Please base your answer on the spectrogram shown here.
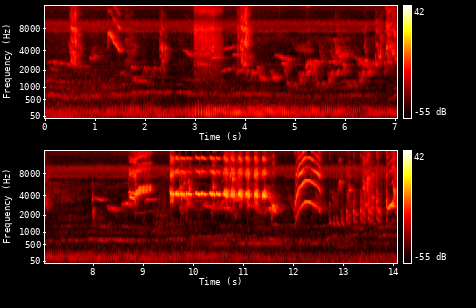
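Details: Oriental magpie-robin (kacer) pouring out loud varied song: sharp chips and slurred whistles, then a fast rattling trill of repeated high notes and arched upswept whistles, over a constant high hum.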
